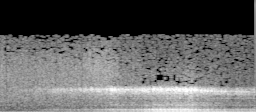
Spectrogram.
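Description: A car driving along, its engine a steady low drone that swells slightly toward the middle and holds, with no talk.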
